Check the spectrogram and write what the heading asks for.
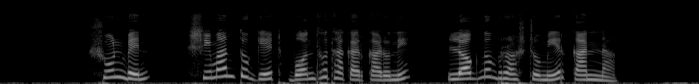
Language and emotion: Bengali, neutral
